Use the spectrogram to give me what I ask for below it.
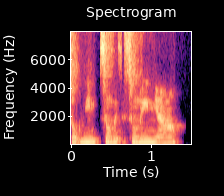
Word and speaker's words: Souligna: It's, you know, it's pronounced Solinha. It's Thai.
